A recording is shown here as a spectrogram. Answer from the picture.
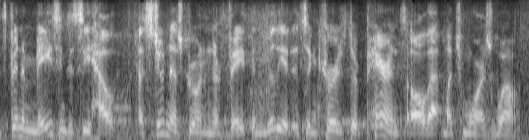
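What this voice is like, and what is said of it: Canadian accent. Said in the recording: “I'm Canadian, if you can't hear any accent.”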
